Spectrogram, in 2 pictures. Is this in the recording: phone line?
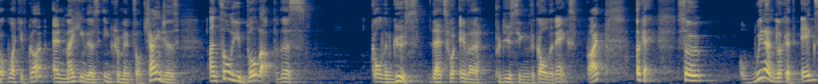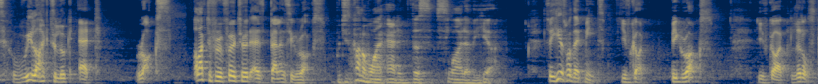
no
